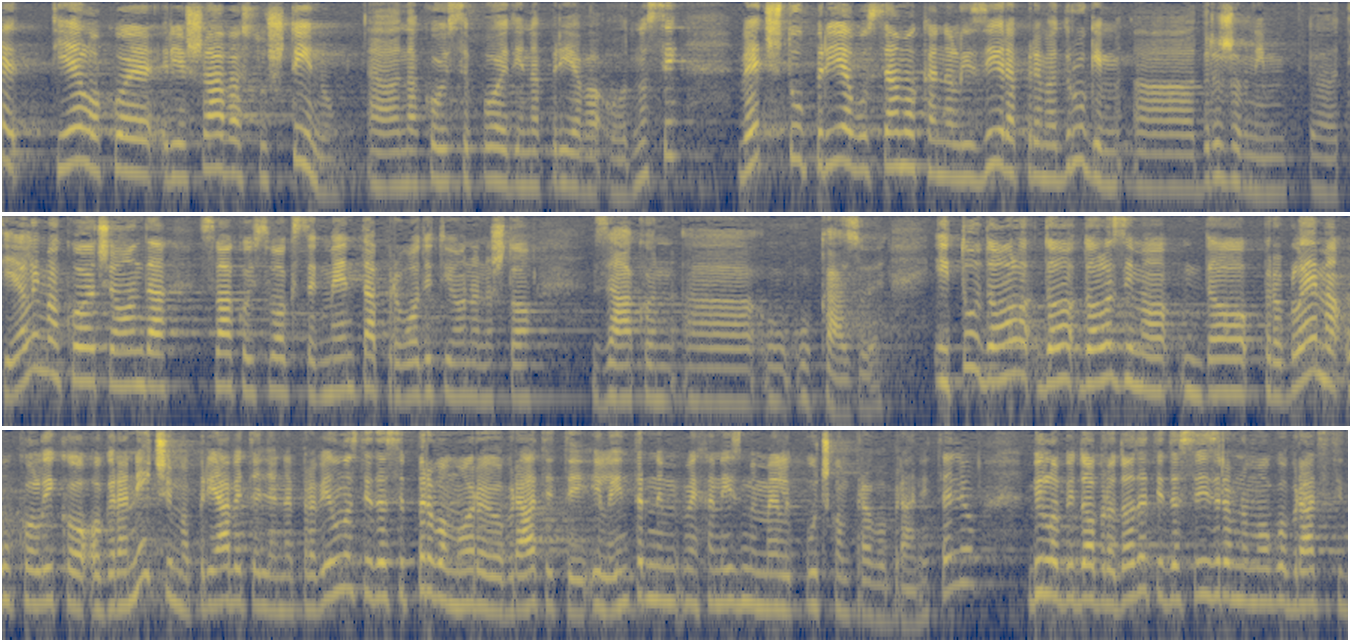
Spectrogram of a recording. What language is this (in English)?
Croatian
